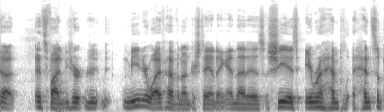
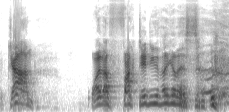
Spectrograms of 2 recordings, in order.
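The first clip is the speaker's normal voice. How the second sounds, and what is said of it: Raspy, harsh smoker's voice impression. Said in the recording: “my wife started smoking unfiltered menthols for 30 years there... Your impression is not kind... It has the bog hag energy”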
